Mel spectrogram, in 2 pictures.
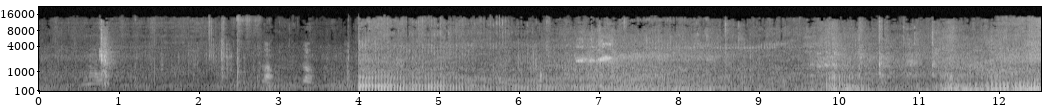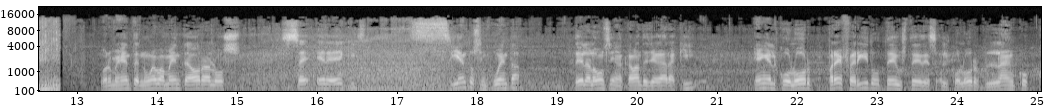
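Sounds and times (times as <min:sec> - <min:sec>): vehicle engine running: 0:04.0 - 0:12.8
people talking: 0:21.5 - 0:25.0.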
